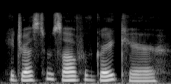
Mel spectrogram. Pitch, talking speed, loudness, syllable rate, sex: 190 Hz, 210 wpm, -16 LUFS, 5.2 syllables/s, female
